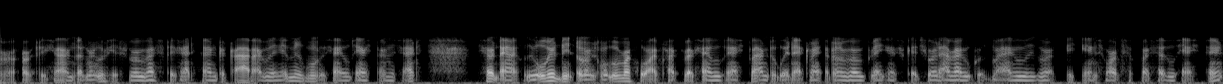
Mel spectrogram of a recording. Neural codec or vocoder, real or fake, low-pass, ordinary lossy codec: autoencoder, 22.05 kHz, a latent of 192 numbers a frame, VITS, trained on many speakers; fake; 3.6 kHz; none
